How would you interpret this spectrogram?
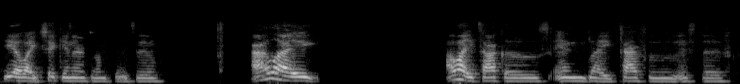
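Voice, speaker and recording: Podcast host, easygoing and agreeable; mid-pitched voice, slightly dull recording. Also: steady tone, slow, long pauses, a bit bright. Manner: easygoing, agreeable, laughs often. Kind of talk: casual interview questions.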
